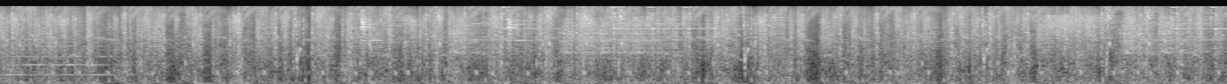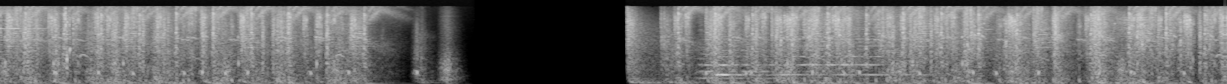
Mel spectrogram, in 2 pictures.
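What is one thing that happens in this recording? Cartoonish battle sound effects clash and pop rapidly.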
